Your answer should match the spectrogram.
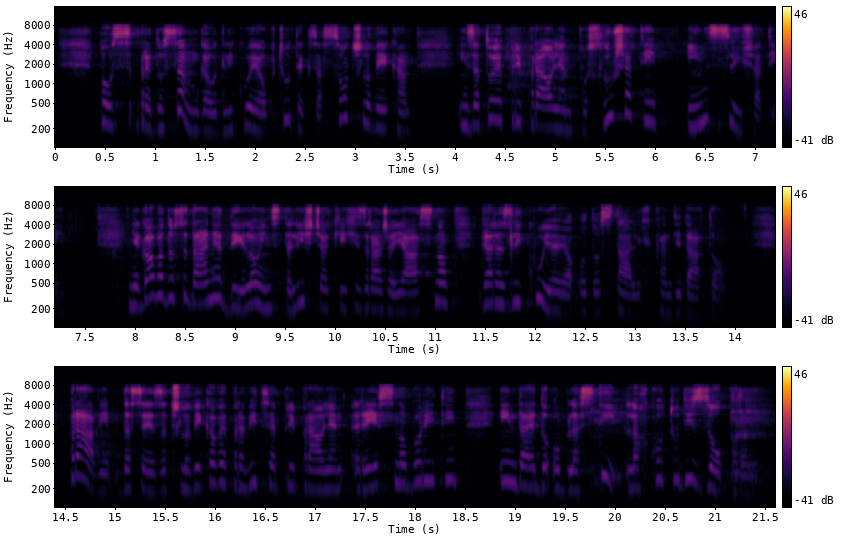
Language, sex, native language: Slovenian, female, Slovenian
